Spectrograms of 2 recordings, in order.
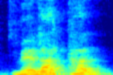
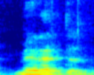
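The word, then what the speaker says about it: Manhattan: 그런 식으로 우리가 이런 인터내셔널 이게 이제 액센트를 어디다 프라이머리 두는지 액센트인데 맨하탄 이런 것도 맨햇 이렇게 발음하게 해요. 맨햇 그리고 뜬 약간 지나가듯이 합니다. 맨해튼 그러면 그분들이 알아들어요. 맨하탄은 못 알아들어요. 내가 미국 가자마자 제일 스트레스 받은 것이 아니 맥도날드 내가 지금 찾았어요.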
